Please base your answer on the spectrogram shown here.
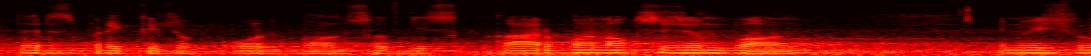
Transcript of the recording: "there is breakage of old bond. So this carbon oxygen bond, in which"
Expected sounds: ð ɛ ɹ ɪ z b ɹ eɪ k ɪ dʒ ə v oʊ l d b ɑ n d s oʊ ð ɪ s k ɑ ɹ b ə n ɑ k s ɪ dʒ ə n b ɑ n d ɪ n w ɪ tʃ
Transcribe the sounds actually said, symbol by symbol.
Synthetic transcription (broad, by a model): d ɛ ɹ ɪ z b ɹ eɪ k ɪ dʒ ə p oʊ l d b ɑ n d s oʊ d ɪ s k ɑ ɹ b ə n ɑ k s ɪ dʒ ə n b ɑ n d ɪ n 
